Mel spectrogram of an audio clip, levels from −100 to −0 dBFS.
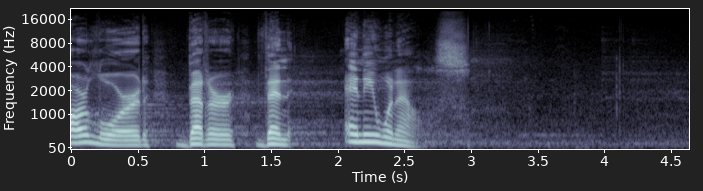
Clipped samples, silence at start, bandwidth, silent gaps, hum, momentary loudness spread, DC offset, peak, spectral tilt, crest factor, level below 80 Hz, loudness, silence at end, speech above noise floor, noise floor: under 0.1%; 0 s; 16 kHz; none; none; 15 LU; under 0.1%; -6 dBFS; -6 dB/octave; 20 dB; -72 dBFS; -25 LUFS; 1.65 s; 36 dB; -60 dBFS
